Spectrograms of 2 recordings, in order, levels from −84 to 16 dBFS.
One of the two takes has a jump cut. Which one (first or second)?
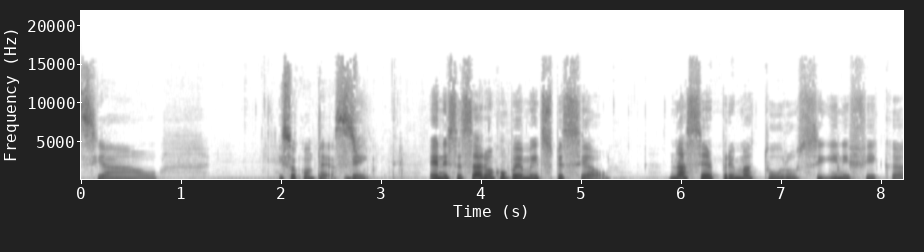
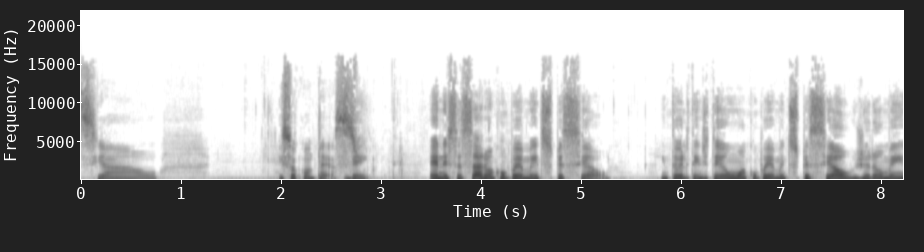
second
